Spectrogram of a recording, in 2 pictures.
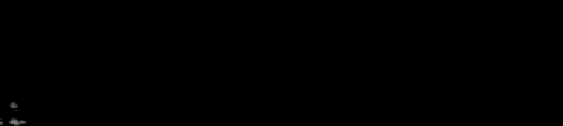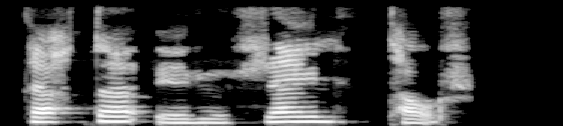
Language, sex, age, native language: Icelandic, female, 7, Icelandic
